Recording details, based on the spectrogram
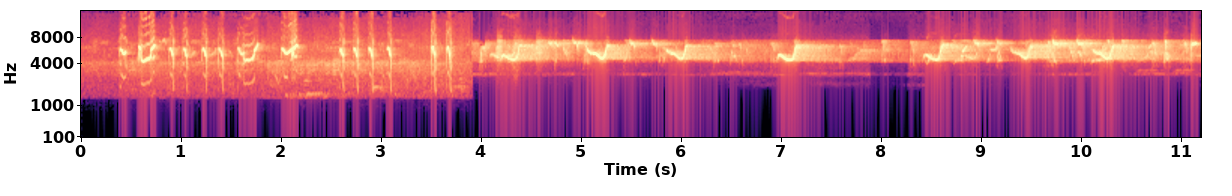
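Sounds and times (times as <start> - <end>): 
Varied sittella chattering calls: 0.0 - 3.9.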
